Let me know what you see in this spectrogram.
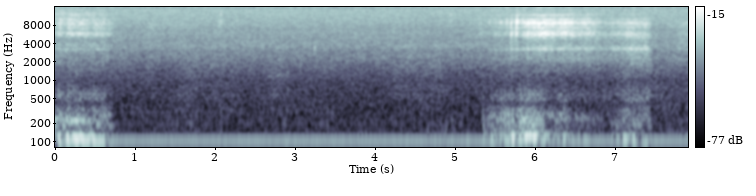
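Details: Sleeping dog snoring: soft, low rumbling snores, two breaths with a quiet pause between, over a steady low room hum.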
